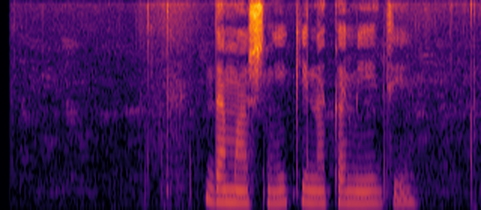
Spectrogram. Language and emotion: Russian, neutral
